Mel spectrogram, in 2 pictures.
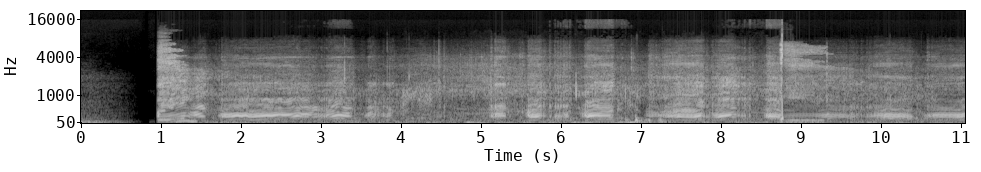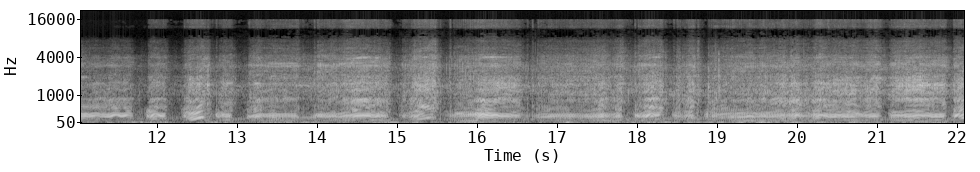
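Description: Tyres bump and rattle over a rough dirt trail.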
